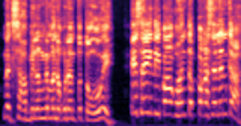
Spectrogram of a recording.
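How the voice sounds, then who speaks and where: A man's voice: very high voice, sing-song, racing, pushed and bright, dry recording, clean studio sound, full character voice. A man acting a tired young man defending himself in a radio drama argument with his girlfriend. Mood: arguing, weary. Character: weary young man in toxic relationship.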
